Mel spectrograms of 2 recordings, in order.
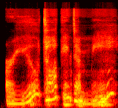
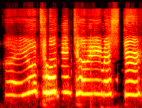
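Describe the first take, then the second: First: It is said in Marge Simpson's voice. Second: It is said in a child's voice.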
